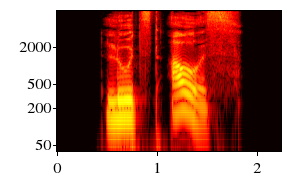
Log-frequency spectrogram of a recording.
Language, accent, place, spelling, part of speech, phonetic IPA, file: German, Germany, Berlin, ludst aus, verb, [ˌluːt͡st ˈaʊ̯s], De-ludst aus.ogg
- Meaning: second-person singular preterite of ausladen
